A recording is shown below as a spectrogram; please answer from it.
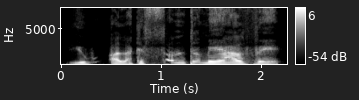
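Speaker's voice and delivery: high, gentle voice of the good German; fond fatherly German. A narrator's reading. The good German telling Alfred he is like a son. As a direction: speak to him like a beloved son. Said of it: "he says with reverie, glee, and cheer".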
